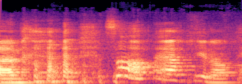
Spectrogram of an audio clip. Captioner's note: laughing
